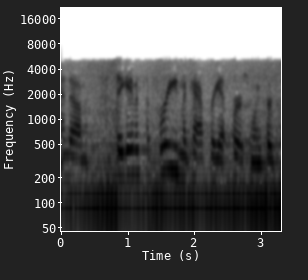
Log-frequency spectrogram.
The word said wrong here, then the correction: McAfee: got it, and Hey, we're gonna teach you how to pronounce it first. It's called McAfee.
